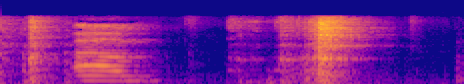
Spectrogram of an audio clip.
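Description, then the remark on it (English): Pans clatter and knock together in a few short bursts, one leaving a brief metallic ring, as someone rummages through a crowded kitchen cupboard looking for a particular pan while cooking. “Too many pans in my cupboard.”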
